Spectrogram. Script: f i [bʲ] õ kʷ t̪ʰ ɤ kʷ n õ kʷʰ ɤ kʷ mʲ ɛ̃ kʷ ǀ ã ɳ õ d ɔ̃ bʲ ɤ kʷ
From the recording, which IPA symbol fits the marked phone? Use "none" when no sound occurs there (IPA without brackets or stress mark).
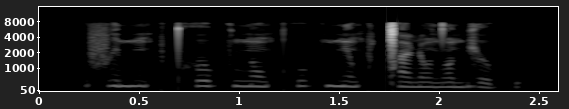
mʲ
